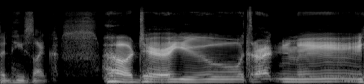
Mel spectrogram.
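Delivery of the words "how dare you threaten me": put-on gritted-teeth delivery, much slower. Recapping an episode, imitating a character who talks through gritted teeth. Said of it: "He just kind of talks through gritted teeth".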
